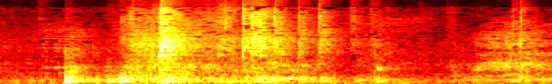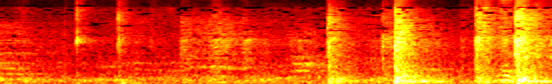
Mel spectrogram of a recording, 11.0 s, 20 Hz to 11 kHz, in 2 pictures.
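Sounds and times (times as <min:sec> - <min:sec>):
livestock barn noise: 0:00.0 - 0:11.0.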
